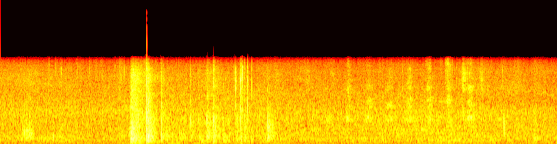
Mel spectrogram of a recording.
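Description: Small dog, a shih tzu, making short vocal sounds: a loud one about two seconds in, then several brief ones over the next two seconds, followed by faint scattered clicks.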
